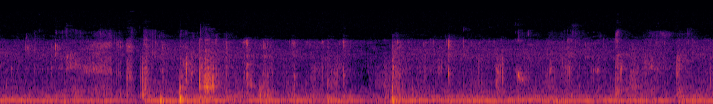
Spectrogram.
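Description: Close-up biting and chewing of sauce-coated crispy fried chicken: a run of crunches and wet mouth sounds, the sharpest a little under two seconds in, over a steady low hum.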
